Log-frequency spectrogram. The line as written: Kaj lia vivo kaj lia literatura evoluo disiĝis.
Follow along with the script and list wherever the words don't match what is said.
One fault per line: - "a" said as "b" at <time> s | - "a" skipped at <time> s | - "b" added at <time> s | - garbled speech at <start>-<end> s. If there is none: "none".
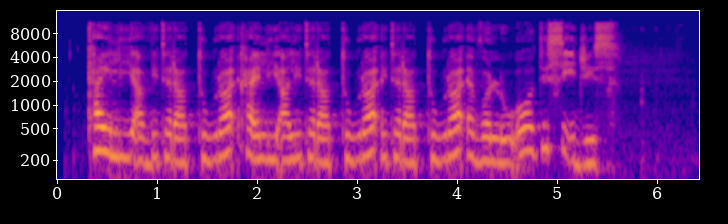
- "vivo" said as "literatura" at 1.0 s
- "literatura" added at 3.3 s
